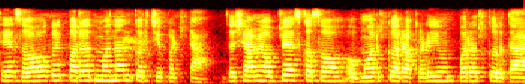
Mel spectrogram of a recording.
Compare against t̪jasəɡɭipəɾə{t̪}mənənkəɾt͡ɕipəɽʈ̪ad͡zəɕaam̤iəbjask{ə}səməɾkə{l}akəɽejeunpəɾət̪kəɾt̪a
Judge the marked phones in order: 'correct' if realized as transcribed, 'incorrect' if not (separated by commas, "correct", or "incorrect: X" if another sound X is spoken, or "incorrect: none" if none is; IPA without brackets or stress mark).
correct, correct, incorrect: ɾ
